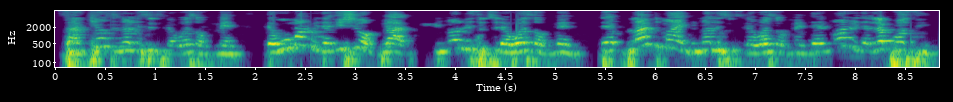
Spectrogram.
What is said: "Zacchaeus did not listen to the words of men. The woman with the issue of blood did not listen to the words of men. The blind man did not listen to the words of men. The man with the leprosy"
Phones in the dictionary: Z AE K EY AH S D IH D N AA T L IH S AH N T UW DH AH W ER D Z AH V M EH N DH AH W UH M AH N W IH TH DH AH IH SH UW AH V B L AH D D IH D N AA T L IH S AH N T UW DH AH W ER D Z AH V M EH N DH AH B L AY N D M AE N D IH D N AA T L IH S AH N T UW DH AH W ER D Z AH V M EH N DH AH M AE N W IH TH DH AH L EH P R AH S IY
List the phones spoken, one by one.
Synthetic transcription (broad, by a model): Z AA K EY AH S D IH D N AA T L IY S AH N T UW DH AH W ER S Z AH V M EH N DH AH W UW M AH N W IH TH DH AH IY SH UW AH V B L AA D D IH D N AA T L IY S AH N T UW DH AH W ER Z AH V M EH N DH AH B L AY D M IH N D IH D N AA T L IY S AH N T UW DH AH W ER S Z AH V M EH N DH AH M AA N W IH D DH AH L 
